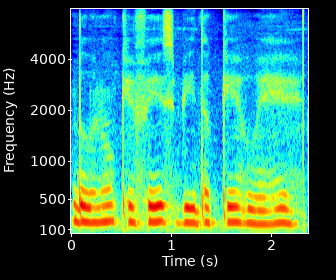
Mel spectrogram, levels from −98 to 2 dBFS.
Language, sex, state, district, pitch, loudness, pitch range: Hindi, female, Arunachal Pradesh, Lower Dibang Valley, 195 Hz, -14 LUFS, 185-205 Hz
